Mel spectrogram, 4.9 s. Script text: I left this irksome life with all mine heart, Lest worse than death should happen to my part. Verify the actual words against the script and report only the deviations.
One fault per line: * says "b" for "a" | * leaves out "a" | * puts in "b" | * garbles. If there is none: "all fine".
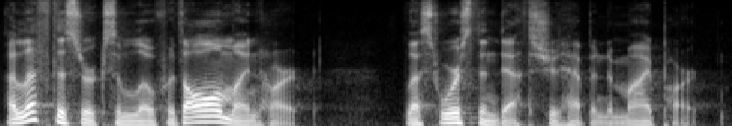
* says "loaf" for "life"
